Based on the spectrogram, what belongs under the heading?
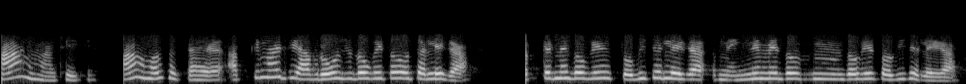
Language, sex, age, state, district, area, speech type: Hindi, female, 30-45, Madhya Pradesh, Seoni, urban, conversation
